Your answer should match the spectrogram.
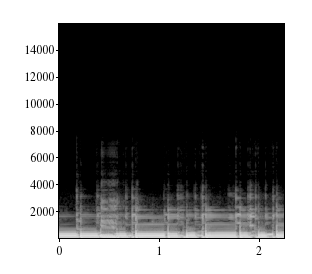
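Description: Four-string electric bass guitar played fingerstyle on its own, with no other instruments: a steadily repeated plucked note that, about half a second in, breaks into a quicker line of changing notes.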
